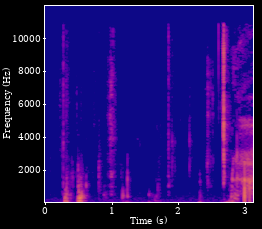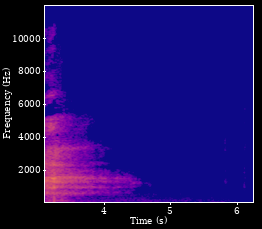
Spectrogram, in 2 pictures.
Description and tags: Swallowing a mouthful of fizzy drink with a single gulp and making a satisfied ahh. Actually a glass of beer. Recorded on an H5
aah, ah, beverage, coca-cola, coke, cola, drink, drinking, fizzy, gulp, liquid, sip, sipping, soda, swallow, swallowing, water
